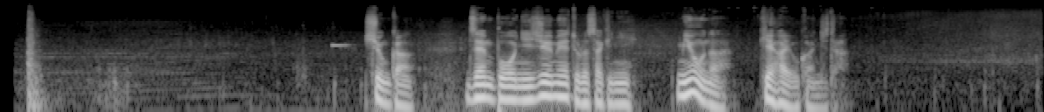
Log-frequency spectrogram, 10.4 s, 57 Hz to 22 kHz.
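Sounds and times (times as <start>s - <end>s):
car door shutting in a parking lot: 0.2s - 1.5s
speech: 3.7s - 8.5s.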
